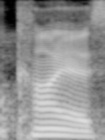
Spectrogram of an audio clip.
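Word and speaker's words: Kyuss: At 7, Caius. Am I pronouncing that right? Oh, Caius.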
